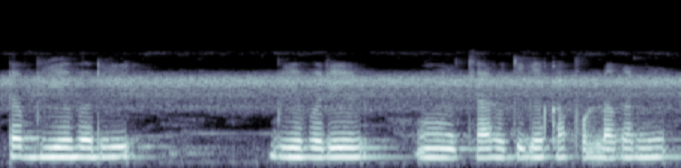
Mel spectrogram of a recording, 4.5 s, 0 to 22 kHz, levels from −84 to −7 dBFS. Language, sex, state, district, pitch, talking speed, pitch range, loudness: Bengali, female, Assam, Hailakandi, 190 Hz, 90 wpm, 180-190 Hz, -15 LUFS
